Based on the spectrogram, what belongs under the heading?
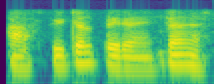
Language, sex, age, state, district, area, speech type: Hindi, male, 18-30, Uttar Pradesh, Azamgarh, rural, conversation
